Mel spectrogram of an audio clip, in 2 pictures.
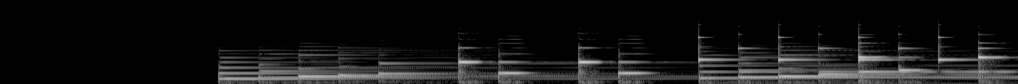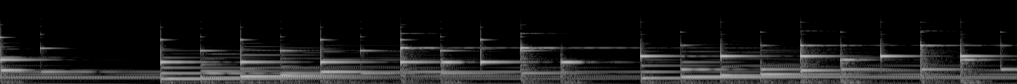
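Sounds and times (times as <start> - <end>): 
piano: 2.2 - 20.3
xylophone: 7.0 - 10.9, 11.8 - 20.3.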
